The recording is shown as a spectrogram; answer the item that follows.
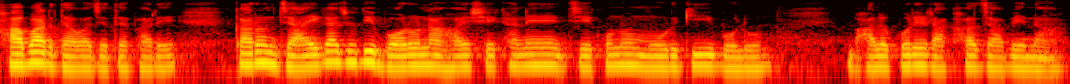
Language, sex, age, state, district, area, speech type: Bengali, male, 18-30, West Bengal, Paschim Bardhaman, urban, spontaneous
